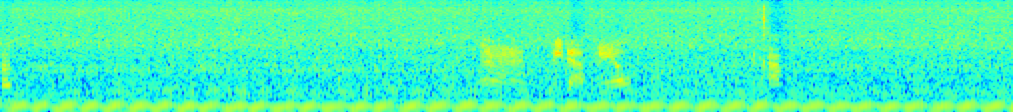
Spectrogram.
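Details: Car idling after the faulty alternator was replaced: steady, even low hum with no knocks or squeal, running normally.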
